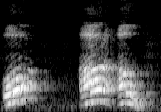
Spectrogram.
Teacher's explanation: ओ और औ, हम इनको कंठ और ओष्ठ से बोलते हैं। देखिए अ से और ऊ से, अ और ऊ से मिलके ओ बनता है, तो अ का तो हो गया उच्चारण स्थान कंठ और ऊ का हो गया ओष्ठ, इसलिए कंठ और ओष्ठ से बोलते हैं।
